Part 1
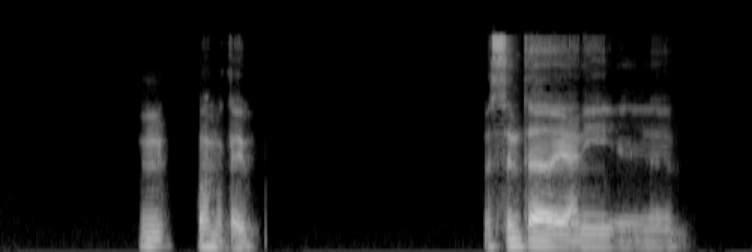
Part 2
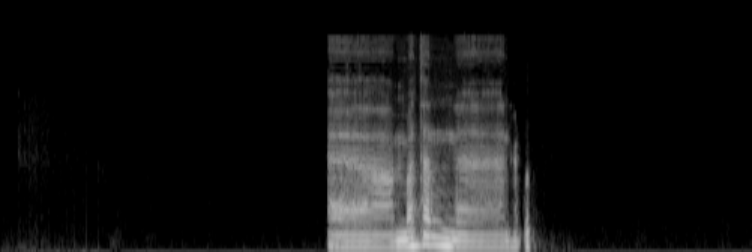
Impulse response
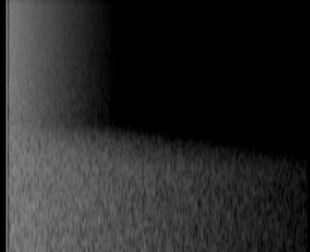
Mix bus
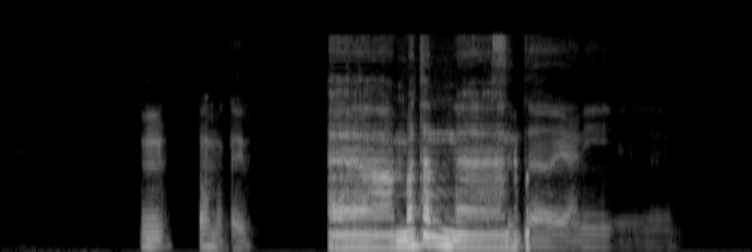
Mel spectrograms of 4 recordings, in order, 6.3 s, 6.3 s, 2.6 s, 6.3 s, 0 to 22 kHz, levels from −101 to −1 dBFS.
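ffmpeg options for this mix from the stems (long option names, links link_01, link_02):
-filter_complex "[0:a]agate=range=-33dB:threshold=-44dB:ratio=3:detection=peak,volume=-12dB,afade=type=out:start_time=1.37:duration=0.7:silence=0.266073[link_01];[1:a]aecho=1:1:3.2:0.59,volume=-5dB[link_02];[link_01][link_02]amix=inputs=2:normalize=0,agate=range=-9dB:threshold=-57dB:ratio=16:detection=peak"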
